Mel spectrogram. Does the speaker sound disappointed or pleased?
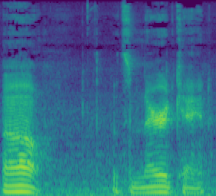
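disappointed. The phrase sounds flat and disappointed. The person is unhappy to see them. The speaker calls it wrong. "And don't say, like"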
